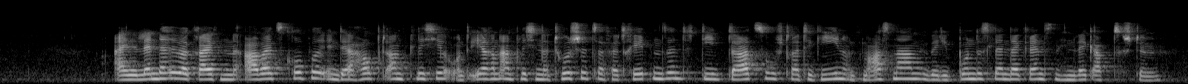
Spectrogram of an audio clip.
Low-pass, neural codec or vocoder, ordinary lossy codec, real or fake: 7.2 kHz; none; none; real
